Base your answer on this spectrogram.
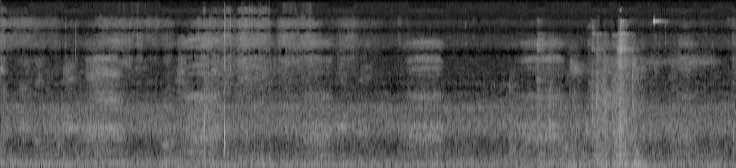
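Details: Worn-out male German Shepherd asleep after two nights at a home daycare, snoring in slow, raspy breaths roughly every second and a half, with a deep low rumble throughout and one louder snore near the end.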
